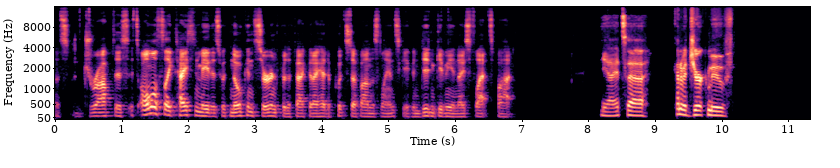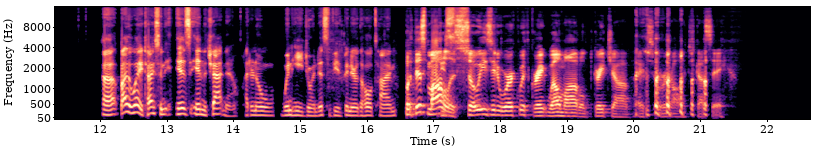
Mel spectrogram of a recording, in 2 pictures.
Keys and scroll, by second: 2.9 Up, 7.4 space, 12.2 space, 13.4 m, 17.1 space.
